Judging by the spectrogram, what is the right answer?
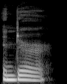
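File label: "endure", US English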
